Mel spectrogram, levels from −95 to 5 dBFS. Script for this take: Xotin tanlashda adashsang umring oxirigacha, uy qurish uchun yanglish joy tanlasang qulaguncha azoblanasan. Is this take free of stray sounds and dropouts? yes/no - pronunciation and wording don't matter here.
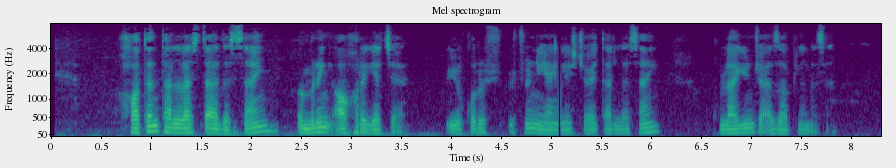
no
